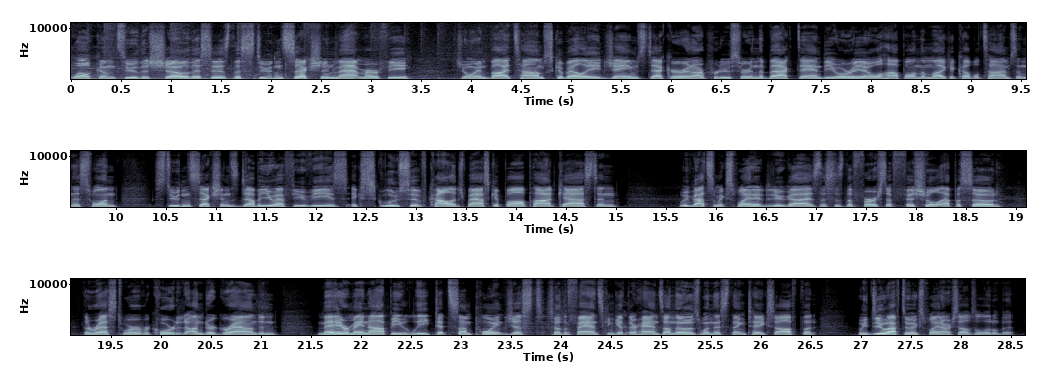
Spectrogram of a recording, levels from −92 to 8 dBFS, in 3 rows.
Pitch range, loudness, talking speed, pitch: 135-160 Hz, -23 LUFS, 205 wpm, 150 Hz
